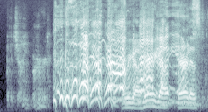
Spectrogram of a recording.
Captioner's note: they laugh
